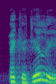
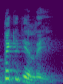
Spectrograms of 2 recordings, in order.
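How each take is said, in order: First: Said in the usual way. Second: Quick "Piccadilly" punched on PIC; shifted stress. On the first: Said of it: "Piccadilly has become Piccadilly". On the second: Shown as a demonstration. Teacher mocking what people claim, stress shifted to PIC. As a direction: hit PIC first and rush the rest of "Piccadilly". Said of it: "Oh, the stress has shifted".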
